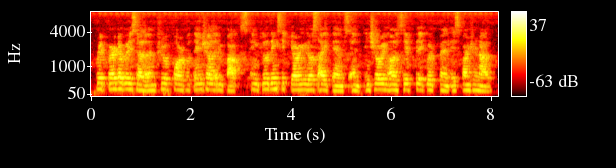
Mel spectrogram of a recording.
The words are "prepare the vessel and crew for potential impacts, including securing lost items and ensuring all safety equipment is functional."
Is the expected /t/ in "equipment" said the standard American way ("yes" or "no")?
yes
